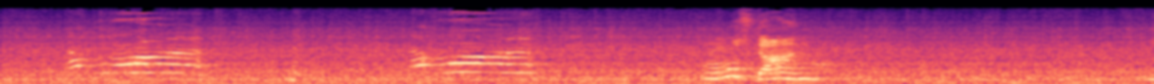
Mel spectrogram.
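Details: A cat making odd noises: two long, wavering meows about two seconds apart, then a shorter, harsher, broken cry, over a faint background hum.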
